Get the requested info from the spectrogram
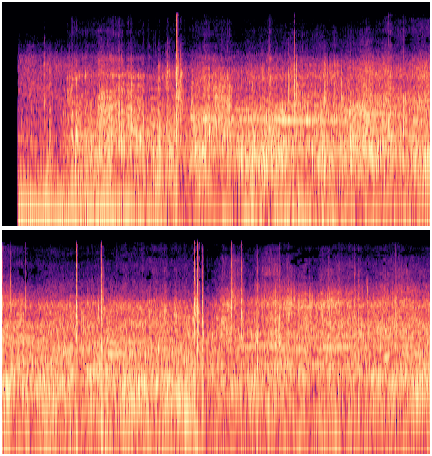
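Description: Skateboard wheels rolling over rough asphalt: a steady grinding rumble with a few sharp clicks scattered through it.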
